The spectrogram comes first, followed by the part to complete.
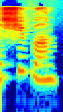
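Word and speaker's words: Siobhan: Nota, o nome se pronuncia Shivan, mais ou menos.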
